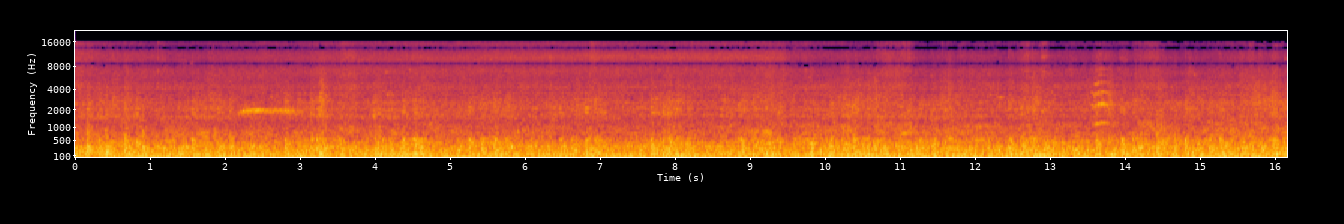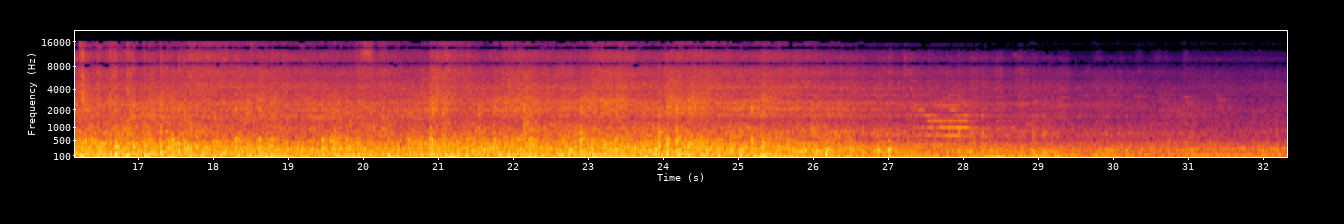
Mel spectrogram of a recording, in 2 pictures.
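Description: Freight train of hopper wagons rolling past, with a steady rumble and the wheels clattering over the rail joints, with a few brief high squeals. It fades near the end as the last wagons pass.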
